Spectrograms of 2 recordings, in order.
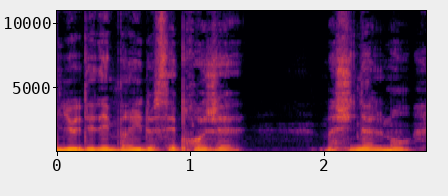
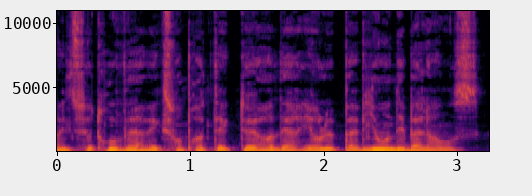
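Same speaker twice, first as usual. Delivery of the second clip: ordinary delivery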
